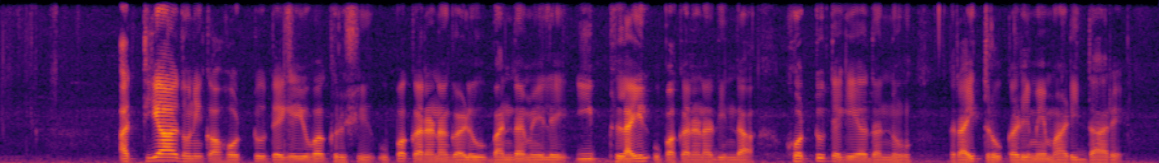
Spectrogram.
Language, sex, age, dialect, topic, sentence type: Kannada, male, 18-24, Mysore Kannada, agriculture, statement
